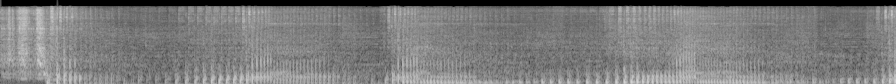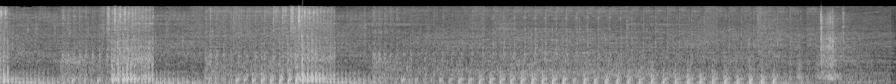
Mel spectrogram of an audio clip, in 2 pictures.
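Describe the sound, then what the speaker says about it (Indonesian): A Yamaha Scorpio motorcycle built as a bobber idles loudly up close, its single-cylinder engine thumping with a rapid, even beat and blipping through several revs before settling back to a steady idle. "Nah, itu tadi suara dari Yamaha Scorpio konsep bobber ini cuy."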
